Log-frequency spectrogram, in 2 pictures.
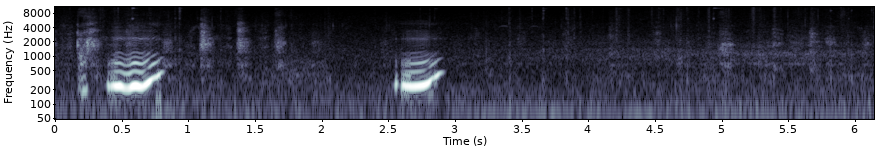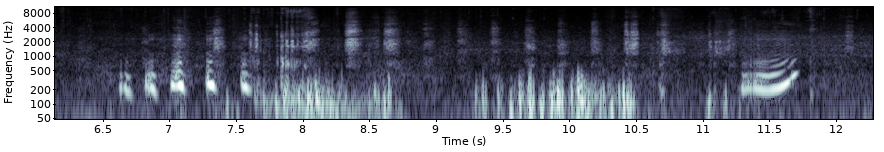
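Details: West Highland White Terrier walking outdoors with friends on a sunny day, giving loud single barks near the start and again at the end, with panting and people talking in the middle.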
